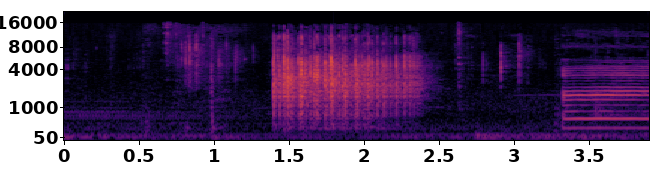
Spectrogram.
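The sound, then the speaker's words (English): Five dice clatter across a tabletop in one rattling burst lasting about a second, followed by quiet and then a bright sustained tone near the end. No one speaks. “3 successes and 1 exploding. Did Nick roll?”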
